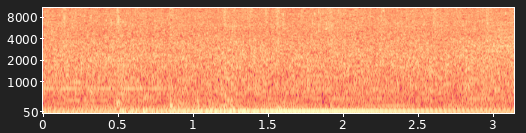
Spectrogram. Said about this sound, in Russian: Было темно, дождь не прекращался, но стал слабее.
